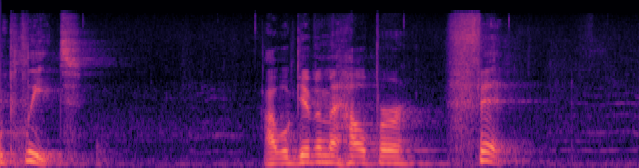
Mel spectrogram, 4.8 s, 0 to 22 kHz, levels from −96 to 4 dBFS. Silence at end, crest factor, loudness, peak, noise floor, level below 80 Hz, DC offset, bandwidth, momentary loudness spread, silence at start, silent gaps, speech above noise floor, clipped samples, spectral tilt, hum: 0.9 s; 20 dB; -28 LUFS; -10 dBFS; -62 dBFS; -68 dBFS; under 0.1%; 16 kHz; 14 LU; 0 s; none; 34 dB; under 0.1%; -5 dB/octave; none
